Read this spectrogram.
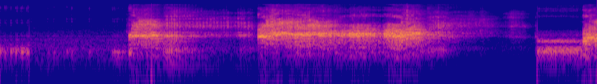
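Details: Pet Shiba Inu, two years old, resisting having its teeth brushed, gives two harsh, raspy growls about a second each, with a short break between them and a brief noisy burst at the end.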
